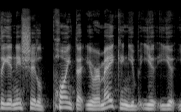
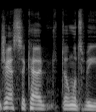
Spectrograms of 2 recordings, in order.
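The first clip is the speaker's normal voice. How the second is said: ordinary delivery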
